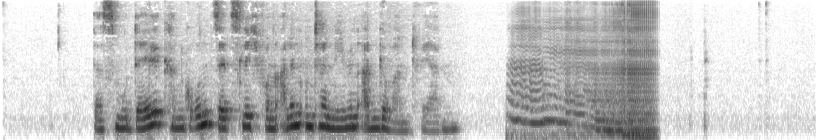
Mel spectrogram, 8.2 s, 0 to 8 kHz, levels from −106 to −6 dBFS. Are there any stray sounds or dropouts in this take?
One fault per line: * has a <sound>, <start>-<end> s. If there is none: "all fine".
* has a squeak, 5.1-6.6 s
